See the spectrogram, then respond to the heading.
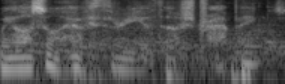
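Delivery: speaking in a whisper. Amid the chaos, not wanting anyone else to hear, whispering. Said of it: "I'm whispering this through the chaos".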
